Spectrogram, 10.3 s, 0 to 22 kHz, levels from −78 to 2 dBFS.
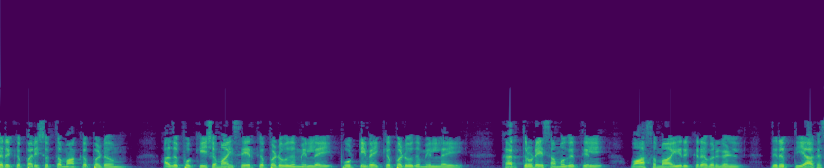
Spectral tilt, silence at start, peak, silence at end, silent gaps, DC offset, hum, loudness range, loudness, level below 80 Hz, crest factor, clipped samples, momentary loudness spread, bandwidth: -6.5 dB/octave; 0 s; 0 dBFS; 0 s; none; under 0.1%; none; 1 LU; -16 LUFS; -36 dBFS; 16 dB; under 0.1%; 6 LU; 6.6 kHz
